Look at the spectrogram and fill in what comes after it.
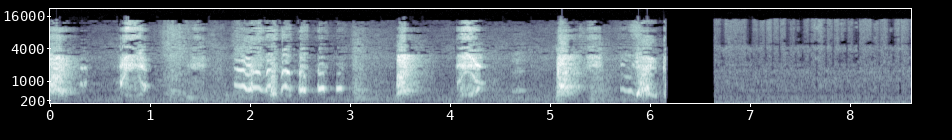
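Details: Compilation footage of husky dogs: a husky gives a run of wavering, yodel-like barks and whines with pitch bending up and down, in quick succession, before an abrupt cut to a quiet hum.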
